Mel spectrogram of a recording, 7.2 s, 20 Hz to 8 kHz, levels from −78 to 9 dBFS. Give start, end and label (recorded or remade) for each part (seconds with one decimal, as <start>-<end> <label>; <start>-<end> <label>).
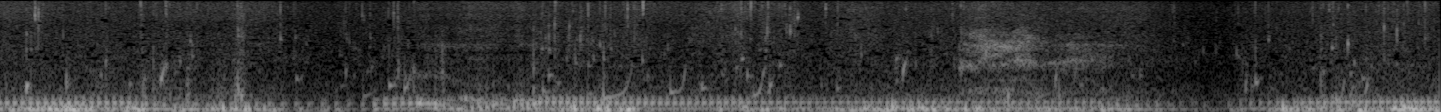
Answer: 0.0-2.1 recorded; 2.1-2.7 remade; 2.7-7.2 recorded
